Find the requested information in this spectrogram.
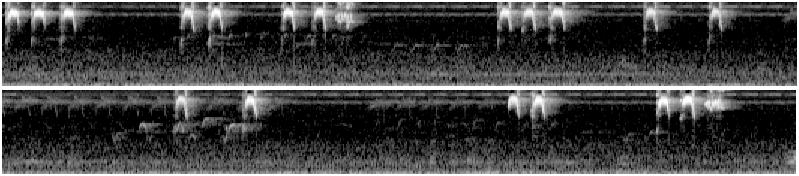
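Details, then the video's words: Blue-crowned hanging parrot calling during a session luring wild birds: repeated clusters of two or three shrill, high-pitched clipped notes, coming every second or so throughout, with a few softer lower chirps and constant background hiss. "Memikat Serindit Di Port Baru"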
